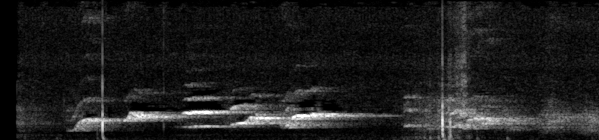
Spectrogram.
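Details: Comet, a pet cockatiel (Nymphicus hollandicus), singing: a warbling, wavering whistle that slides and breaks between notes, then a rougher phrase, with two sharp clicks and faint room noise.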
